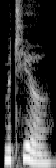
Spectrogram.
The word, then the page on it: mature: anglais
